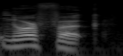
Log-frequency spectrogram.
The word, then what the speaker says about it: Norfolk: Ooh, Norfolk. I know it's Norfolk, but it's Norfolk. The L is silent.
